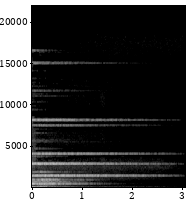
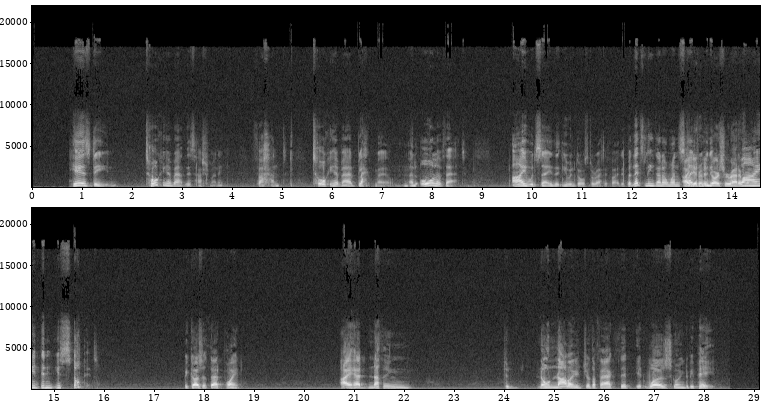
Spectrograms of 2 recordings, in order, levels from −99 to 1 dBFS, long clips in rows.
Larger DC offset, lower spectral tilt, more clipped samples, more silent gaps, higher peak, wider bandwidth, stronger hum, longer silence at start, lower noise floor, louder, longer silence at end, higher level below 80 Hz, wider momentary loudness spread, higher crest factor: neither; second, 1 dB/octave vs -6 dB/octave; neither; neither; second, -14 dBFS vs -2 dBFS; about the same, 17.5 kHz vs 18 kHz; second, none vs 60 Hz at -50 dBFS; second, 0 s vs 0.8 s; first, -65 dBFS vs -59 dBFS; second, -31 LUFS vs -20 LUFS; second, 0.5 s vs 0.95 s; first, -52 dBFS vs -60 dBFS; first, 23 LU vs 19 LU; about the same, 20 dB vs 20 dB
